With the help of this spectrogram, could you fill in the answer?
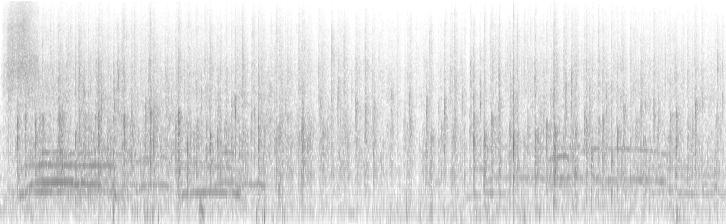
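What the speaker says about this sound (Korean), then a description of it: "큰 박수로 모시겠습니다" An audience at a high school church service applauds to welcome a missionary to the pulpit, steady sustained clapping from a large group throughout, with music tones and faint voices underneath.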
